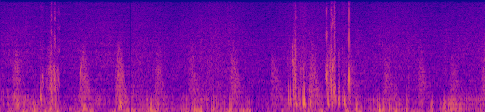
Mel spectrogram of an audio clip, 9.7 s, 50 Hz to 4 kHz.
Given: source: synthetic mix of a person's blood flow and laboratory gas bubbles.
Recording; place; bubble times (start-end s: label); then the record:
Doppler ultrasound of blood flow; subclavian vein
0.79-0.87 s: bubbles
0.97-1.19 s: bubbles
1.58-1.64 s: bubbles
5.74-6.14 s: bubbles
6.16-6.24 s: bubbles
6.49-7.02 s: bubbles
From the record:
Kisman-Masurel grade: 222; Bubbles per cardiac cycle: several, 3 to 8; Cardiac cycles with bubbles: 10 to 50%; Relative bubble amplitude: moderate (0.250 to 0.450); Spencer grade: 2 (many but less than half of the cardiac periods contain bubble signals, singularly or in groups); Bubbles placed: anywhere in the cardiac cycle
